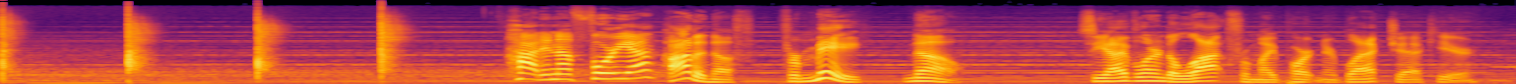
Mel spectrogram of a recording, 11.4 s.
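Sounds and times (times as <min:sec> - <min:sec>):
person slow clapping while approaching: 0:00.0 - 0:00.2, 0:01.0 - 0:01.2, 0:02.0 - 0:02.2, 0:02.9 - 0:03.1
speech: 0:03.9 - 0:07.3, 0:08.1 - 0:11.1.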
